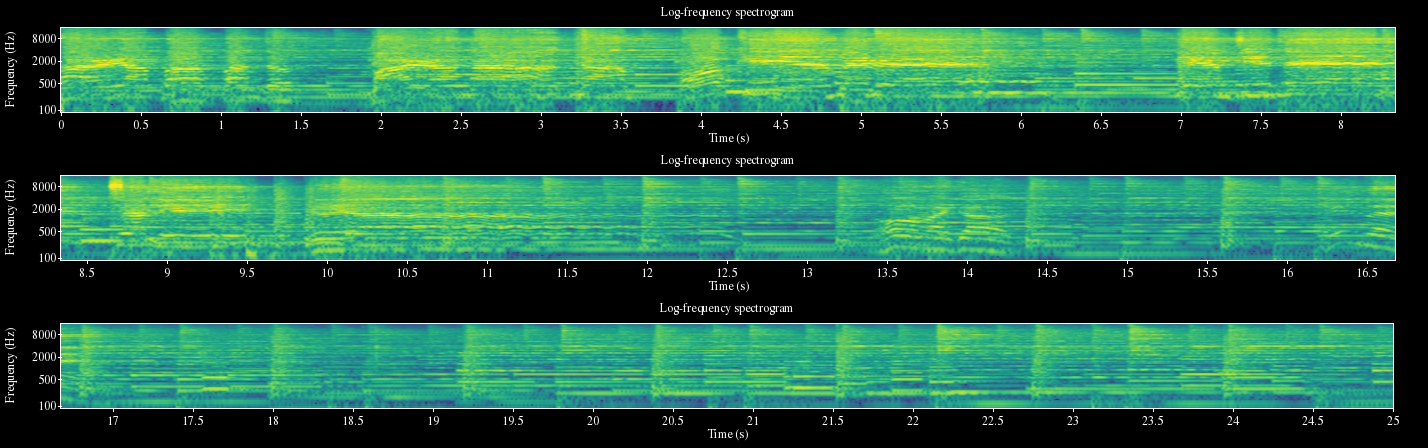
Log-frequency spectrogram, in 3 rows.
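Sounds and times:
person singing with vibrato: 0.0s - 15.1s
gospel band playing: 0.0s - 25.0s.

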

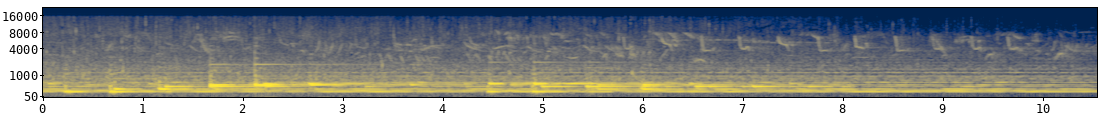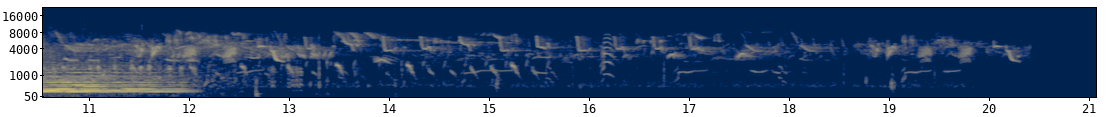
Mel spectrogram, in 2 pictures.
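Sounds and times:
soft music note: 0.0s - 10.6s
birds chirping and twittering: 0.0s - 11.7s.

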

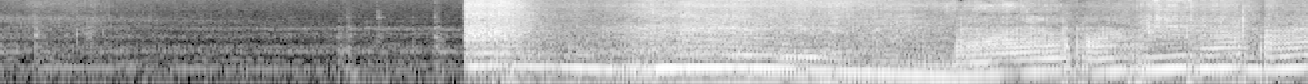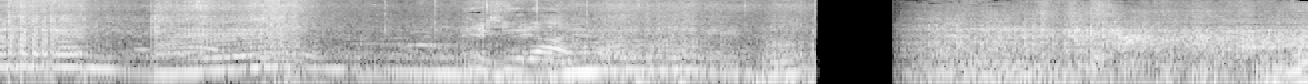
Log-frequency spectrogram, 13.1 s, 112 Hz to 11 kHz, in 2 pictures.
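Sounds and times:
rally car engine revving: 2.3s - 13.0s.

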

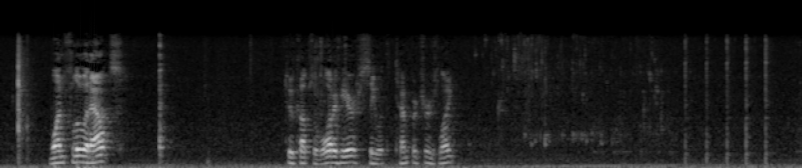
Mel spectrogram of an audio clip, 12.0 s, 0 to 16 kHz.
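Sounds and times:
water pouring into pot: 7.1s - 10.1s.

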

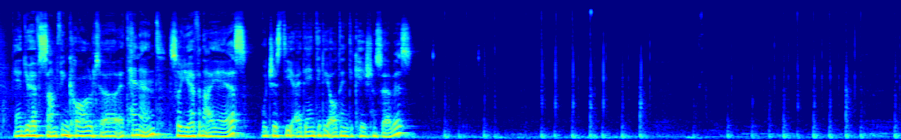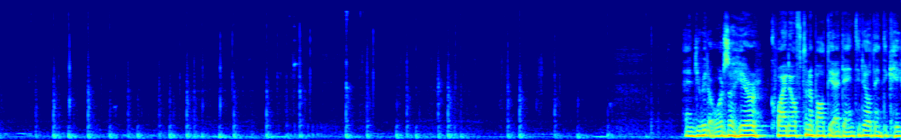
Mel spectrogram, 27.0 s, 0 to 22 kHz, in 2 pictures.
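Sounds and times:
marker tapping on glass: 6.5s - 23.3s.

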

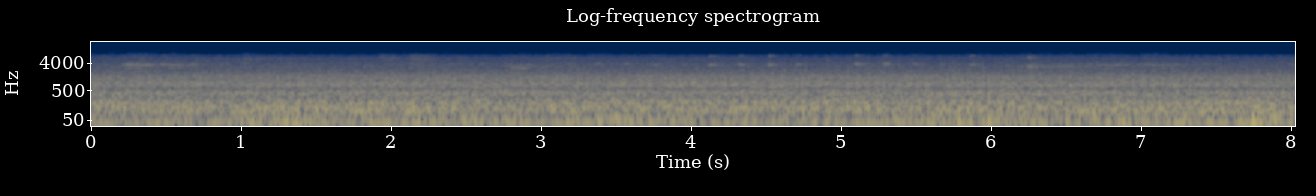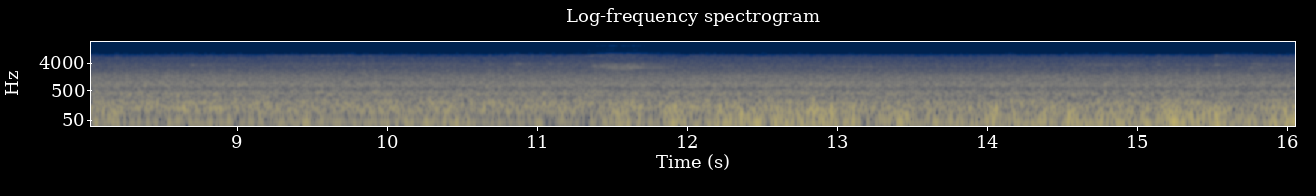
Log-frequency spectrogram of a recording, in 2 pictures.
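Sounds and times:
steady background rumble and hiss: 0.0s - 16.0s.

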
